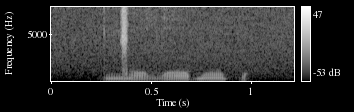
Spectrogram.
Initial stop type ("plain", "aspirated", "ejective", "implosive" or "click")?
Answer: click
